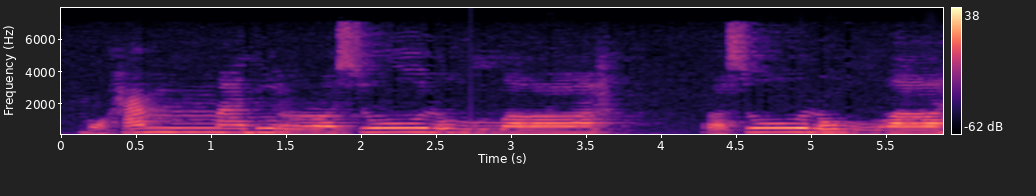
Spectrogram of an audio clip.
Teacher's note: Sebelum lafadz Allah ada huruf lam yang berharokat dhammah, maka lafadz Allah wajib dibaca tafkhim atau tebal.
